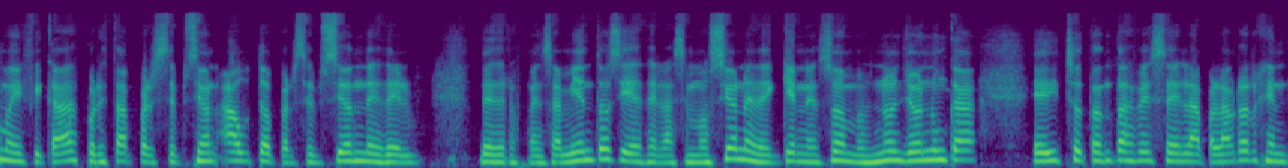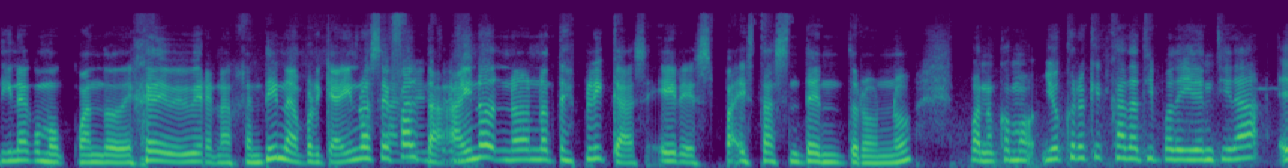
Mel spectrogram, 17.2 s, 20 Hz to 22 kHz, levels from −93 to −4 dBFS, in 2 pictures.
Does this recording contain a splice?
yes; 1 cut; at 14.9 s

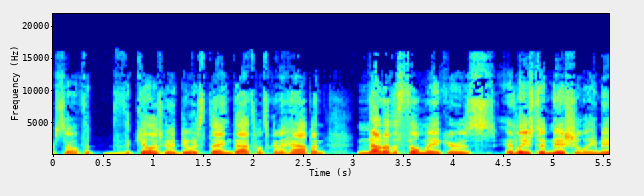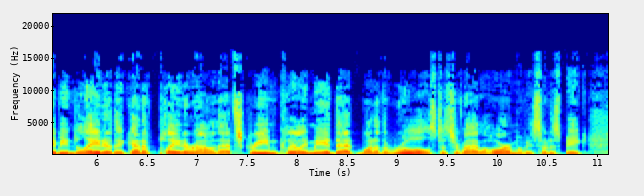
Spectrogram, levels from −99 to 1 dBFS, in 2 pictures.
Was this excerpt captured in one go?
yes; 0 cuts

